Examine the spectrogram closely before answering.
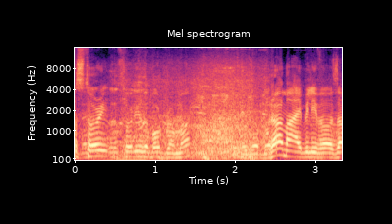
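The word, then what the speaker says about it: ब्रह्म: then there are Why does it say Brahma then? See, I'll tell you. The main one is called Brahm, not Brahma. Brahm.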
